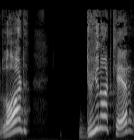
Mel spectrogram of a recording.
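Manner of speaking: high, loud reproach on Lord; accusatory tone. Retold or imitated. Martha reproaching Jesus while she serves, loud and accusing. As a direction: throw the question at him as a rebuke. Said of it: "Look at the accusatory tone".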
